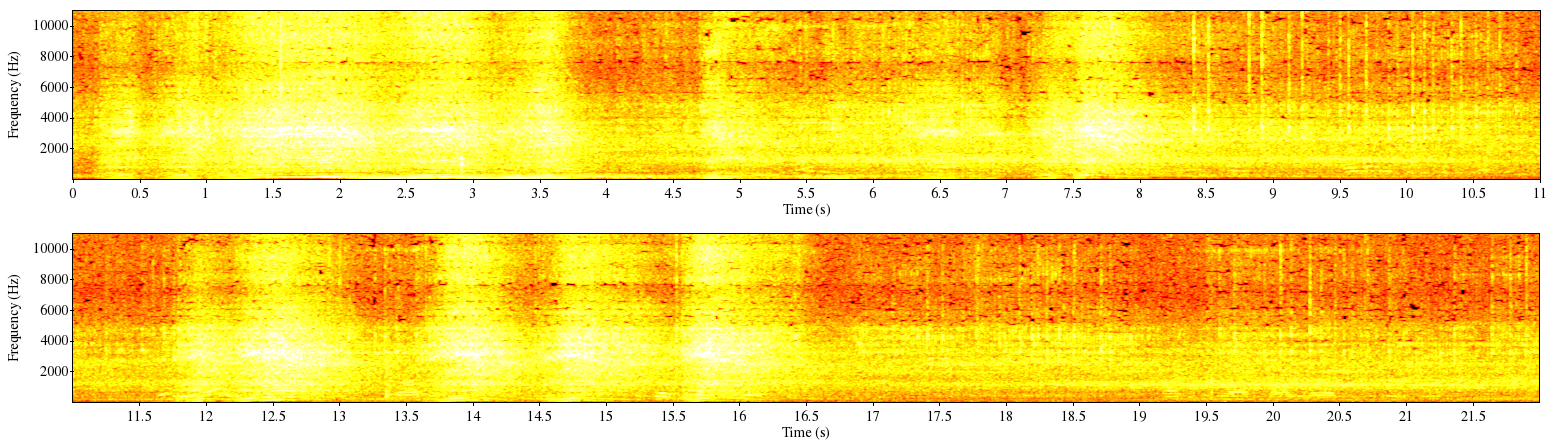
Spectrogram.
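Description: Chainsaw revving up and dropping back again and again as it cuts into the base of a dead oak, heard from a distance. A run of revs comes in the first few seconds, and another cluster about halfway through.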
